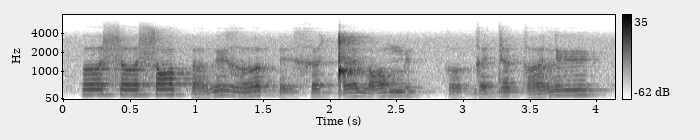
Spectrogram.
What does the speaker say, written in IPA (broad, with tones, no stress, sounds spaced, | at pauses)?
ɤ˥ s ɤ˥ s ɔ˥ θ ʌ˩ ð ʏ˥ ɣ ɤ˧˥ θ ɘ˩ x ə˧˥ ǃ ə˧˥ ð ɔ˧˥ m ʏ˥ kː ɤ˩ ɡ ə˧ d ə˥ ɡ ʌ˩˧ l ʏ˥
